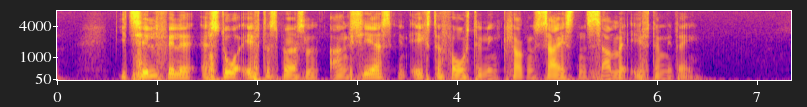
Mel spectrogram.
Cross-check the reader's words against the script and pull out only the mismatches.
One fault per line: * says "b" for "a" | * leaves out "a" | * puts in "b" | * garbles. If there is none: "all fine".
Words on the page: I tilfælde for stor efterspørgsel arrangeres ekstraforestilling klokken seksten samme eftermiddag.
* says "af" for "for"
* puts in "en"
